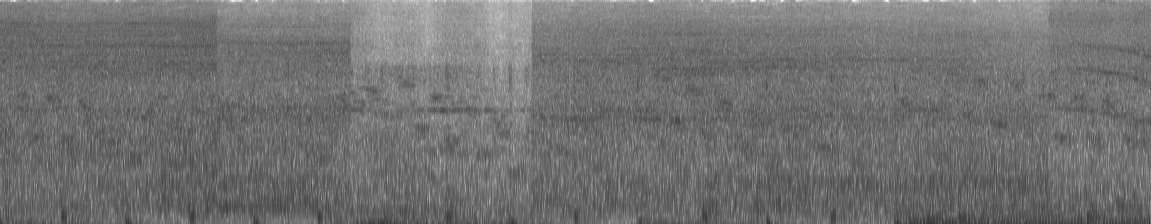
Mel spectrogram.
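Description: Steady rushing factory noise, a broad hiss that shifts abruptly in tone several times, with background music and its bass line underneath.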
